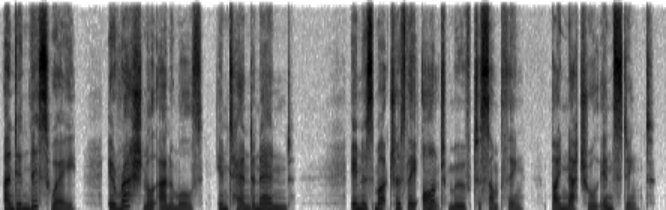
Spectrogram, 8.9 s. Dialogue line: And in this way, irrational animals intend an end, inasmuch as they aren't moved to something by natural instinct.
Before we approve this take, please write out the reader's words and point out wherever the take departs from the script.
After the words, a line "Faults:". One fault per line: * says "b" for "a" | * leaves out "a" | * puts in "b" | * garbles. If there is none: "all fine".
And in this way, irrational animals intend an end, inasmuch as they aren't moved to something by natural instinct.
Faults:
all fine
